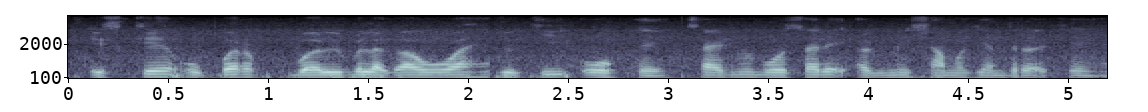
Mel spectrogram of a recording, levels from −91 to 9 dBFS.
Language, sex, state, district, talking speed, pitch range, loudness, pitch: Hindi, male, Chhattisgarh, Bilaspur, 195 wpm, 115-125 Hz, -18 LUFS, 120 Hz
